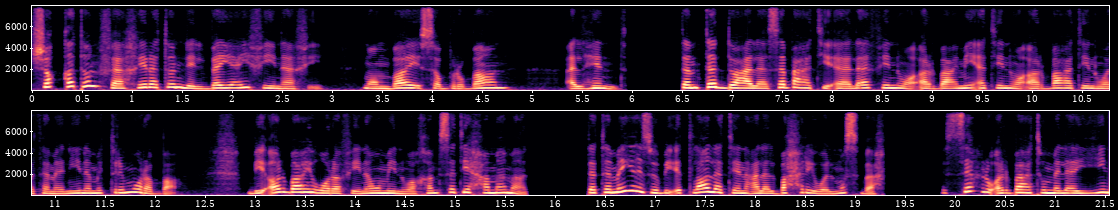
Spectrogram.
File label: narration audio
